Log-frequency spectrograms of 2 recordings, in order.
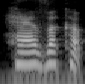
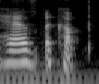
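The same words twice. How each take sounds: First: The v sound runs smoothly into the next vowel. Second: Each word is said separately without linking. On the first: The speaker calls it right. "Simply we connect V to A. We pronounce it have a" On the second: The speaker calls it wrong. "We don't say have a cup"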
